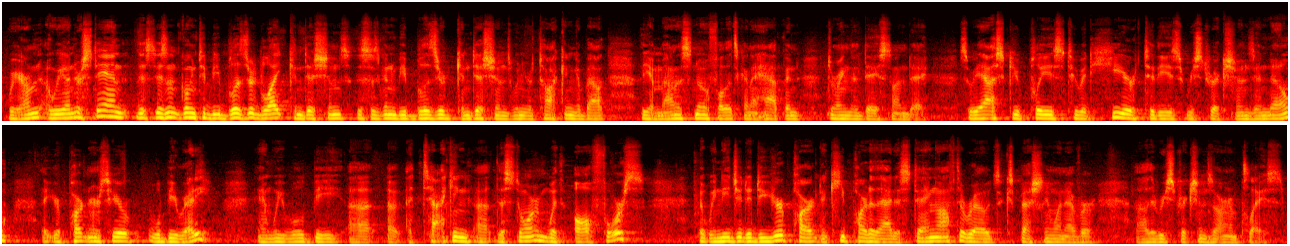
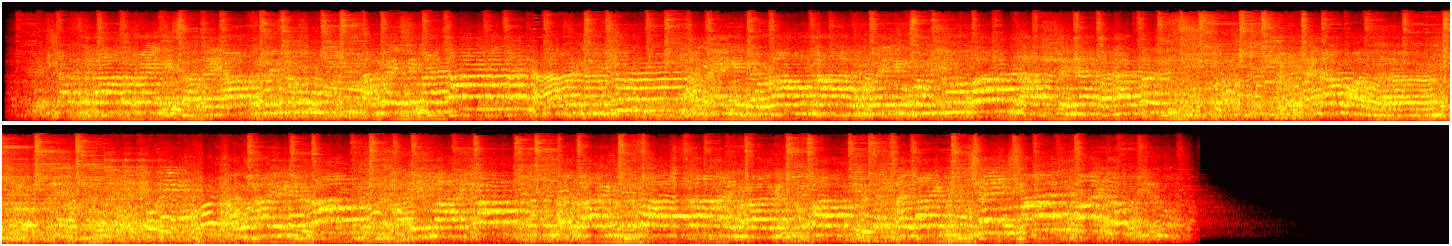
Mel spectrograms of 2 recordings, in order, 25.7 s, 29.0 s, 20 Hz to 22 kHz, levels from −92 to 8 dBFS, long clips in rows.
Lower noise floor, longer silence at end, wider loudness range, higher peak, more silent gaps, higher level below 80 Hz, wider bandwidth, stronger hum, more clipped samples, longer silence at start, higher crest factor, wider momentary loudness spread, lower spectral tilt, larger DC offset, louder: second, -47 dBFS vs under -90 dBFS; second, 0.05 s vs 2.55 s; first, 5 LU vs 1 LU; about the same, -6 dBFS vs -4 dBFS; neither; second, -60 dBFS vs -54 dBFS; second, 12 kHz vs 16.5 kHz; neither; neither; about the same, 0.05 s vs 0.1 s; first, 20 dB vs 12 dB; first, 10 LU vs 1 LU; first, -6 dB/octave vs -2.5 dB/octave; neither; second, -25 LUFS vs -15 LUFS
